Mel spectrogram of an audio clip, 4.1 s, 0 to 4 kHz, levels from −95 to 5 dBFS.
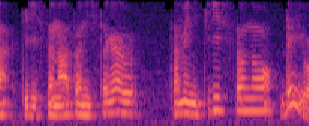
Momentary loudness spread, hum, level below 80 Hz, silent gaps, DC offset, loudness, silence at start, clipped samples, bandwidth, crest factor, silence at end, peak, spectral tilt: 7 LU; none; -60 dBFS; none; under 0.1%; -27 LUFS; 0 s; under 0.1%; 4 kHz; 16 dB; 0 s; -10 dBFS; -12 dB/octave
